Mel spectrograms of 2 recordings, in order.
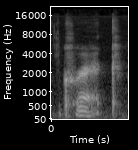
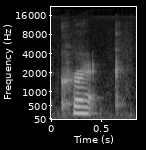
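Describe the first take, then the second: First: Whispered "Crack." tried out under the breath; whispered word. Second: "Crack." voiced in Cockney with an open flat a; Cockney word. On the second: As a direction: relish "Crack." in a Cockney accent. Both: Shown as a demonstration. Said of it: "Sounds so fun in, uh, a Cockney accent".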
